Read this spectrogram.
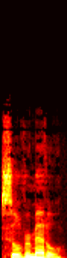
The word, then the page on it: silver medal: American English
